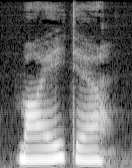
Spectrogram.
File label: i dont know, estonian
